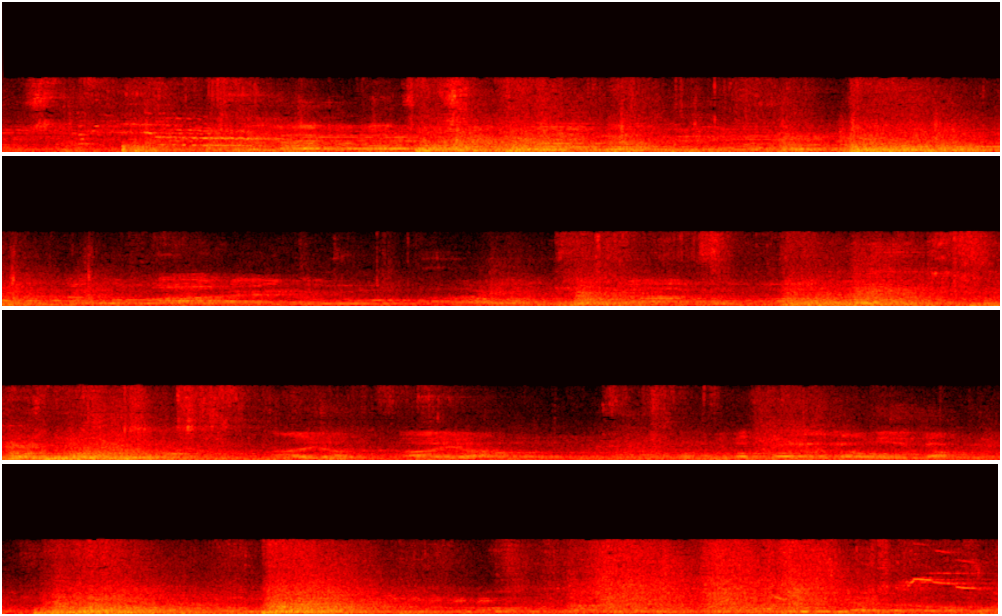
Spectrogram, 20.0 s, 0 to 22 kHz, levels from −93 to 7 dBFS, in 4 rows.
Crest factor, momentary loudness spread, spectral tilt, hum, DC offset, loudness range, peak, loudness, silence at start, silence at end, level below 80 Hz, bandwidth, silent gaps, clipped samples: 18 dB; 10 LU; -4 dB/octave; none; under 0.1%; 6 LU; -18 dBFS; -37 LUFS; 0 s; 0 s; -72 dBFS; 11.5 kHz; none; under 0.1%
